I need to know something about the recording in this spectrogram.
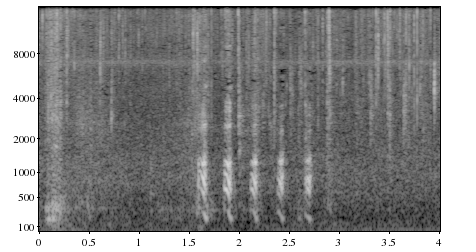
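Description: A man's short laugh: five quick syllables, each dropping in pitch, over a faint steady wash of running water.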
